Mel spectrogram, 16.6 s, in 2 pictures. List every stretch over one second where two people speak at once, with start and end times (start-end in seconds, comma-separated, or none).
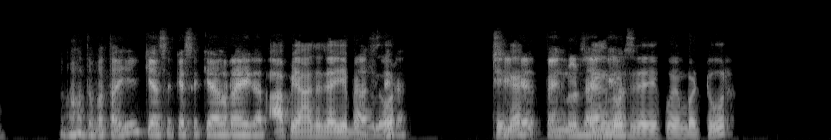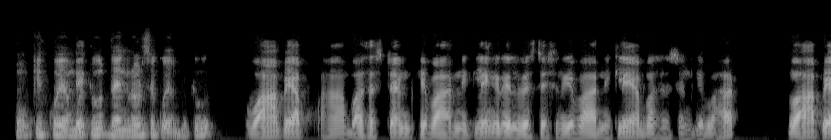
none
